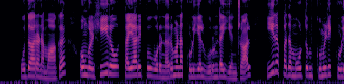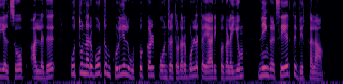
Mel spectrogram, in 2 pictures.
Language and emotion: Tamil, neutral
